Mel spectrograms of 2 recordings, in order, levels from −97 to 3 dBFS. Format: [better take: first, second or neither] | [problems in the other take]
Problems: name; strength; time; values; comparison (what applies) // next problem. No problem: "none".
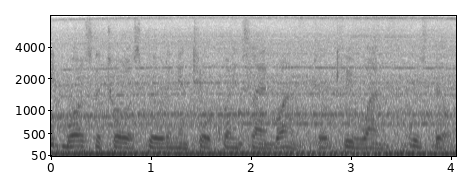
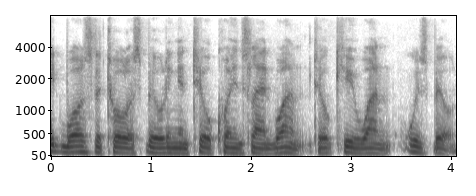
second | background sound (Train); 5 dB above the speech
